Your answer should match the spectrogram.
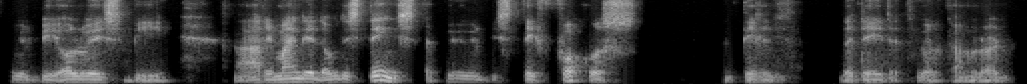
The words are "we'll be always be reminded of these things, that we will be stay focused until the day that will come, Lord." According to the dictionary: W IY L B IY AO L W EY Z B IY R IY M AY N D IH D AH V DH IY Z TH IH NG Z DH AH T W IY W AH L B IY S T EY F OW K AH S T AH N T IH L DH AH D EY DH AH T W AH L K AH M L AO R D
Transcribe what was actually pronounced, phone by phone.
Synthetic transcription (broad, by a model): W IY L B IY AO L W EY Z B IY R IY M AY N D IH D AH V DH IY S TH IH NG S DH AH T W IY W AH L B IY S T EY F OW K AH S AH N T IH L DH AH D EY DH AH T W AH L K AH M L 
